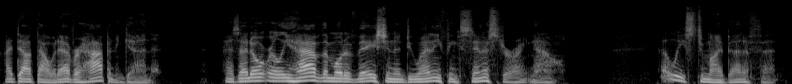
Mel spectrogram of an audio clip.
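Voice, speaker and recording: A man performs a haughty young male wanderer with a sardonic edge, made for intimate roleplay audio. His phrasing is formal and halting, with lively, swooping intonation. The sound is close and very dry. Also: medium pitch, dry recording, lightly acted. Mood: smug, menacing. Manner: haughty, formal wording, halting, sighs and scoffs. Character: aloof, proud, sardonic young male wanderer confessing reluctant affection. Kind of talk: intimate scripted roleplay ASMR, fan audio drama.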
